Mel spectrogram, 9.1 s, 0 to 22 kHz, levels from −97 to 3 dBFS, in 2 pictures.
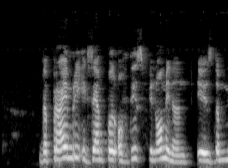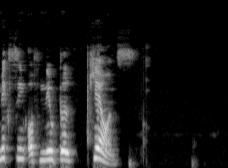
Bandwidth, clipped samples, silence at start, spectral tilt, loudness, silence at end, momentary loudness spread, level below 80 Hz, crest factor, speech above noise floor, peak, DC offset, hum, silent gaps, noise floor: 7.2 kHz; under 0.1%; 0.8 s; -5.5 dB/octave; -17 LUFS; 1.95 s; 12 LU; -60 dBFS; 16 dB; 69 dB; -2 dBFS; under 0.1%; none; none; -85 dBFS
